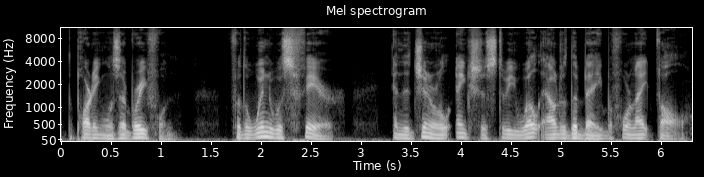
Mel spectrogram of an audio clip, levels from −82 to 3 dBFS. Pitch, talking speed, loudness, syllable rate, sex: 95 Hz, 230 wpm, -17 LUFS, 6.2 syllables/s, male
